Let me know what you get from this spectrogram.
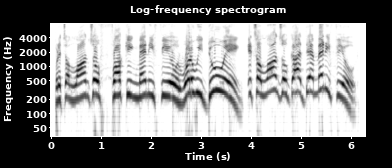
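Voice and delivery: real rage at a weak fighter; furious. Real, not acted. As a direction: spit out each name in outrage. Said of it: "I'm so angry".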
